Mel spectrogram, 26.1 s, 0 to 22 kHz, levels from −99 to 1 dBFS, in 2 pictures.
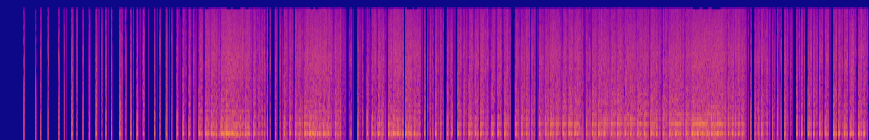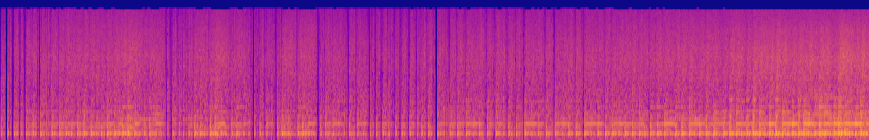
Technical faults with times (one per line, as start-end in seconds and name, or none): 0.00-26.08 low bit depth without dither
